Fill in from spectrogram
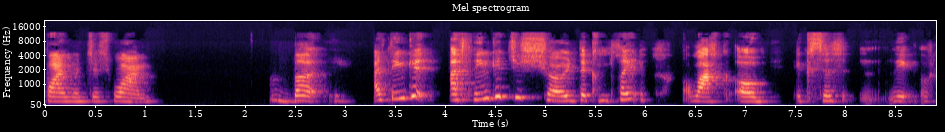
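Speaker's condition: Cerebral palsy; carries spare cochlear implant

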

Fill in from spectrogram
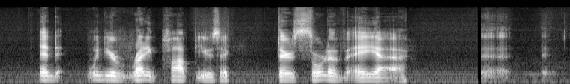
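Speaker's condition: Duchenne muscular dystrophy; stem cell therapy study begun about 12 to 13 years ago

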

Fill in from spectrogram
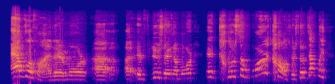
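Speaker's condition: Spastic quadriplegia cerebral palsy; severe

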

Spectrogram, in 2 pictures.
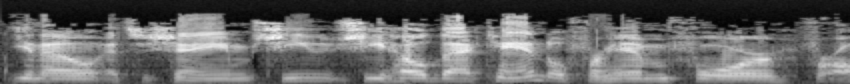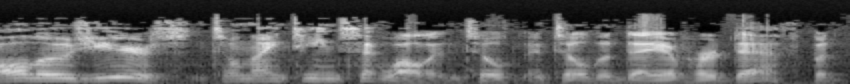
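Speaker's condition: No condition

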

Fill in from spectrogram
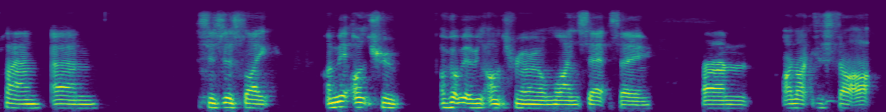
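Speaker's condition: Bilateral cleft lip and palate; congenital, severe

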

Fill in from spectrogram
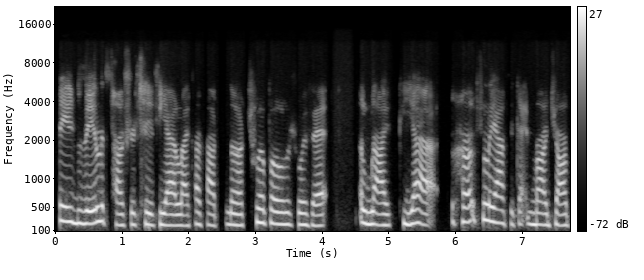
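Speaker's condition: Cleft palate; congenital

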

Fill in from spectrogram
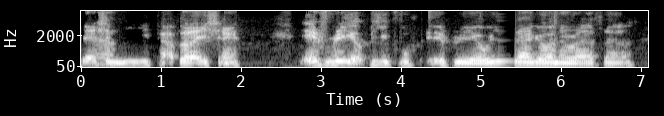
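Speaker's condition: Cerebral palsy; present from birth

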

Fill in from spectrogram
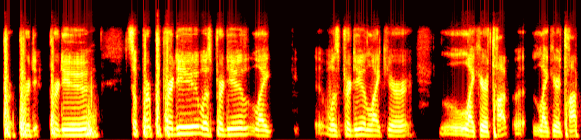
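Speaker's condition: Stuttering; stuttering since at least high school; stuttered sometimes during high school team practice, kept stutter private; repeated sounds, blocks

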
